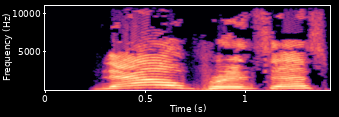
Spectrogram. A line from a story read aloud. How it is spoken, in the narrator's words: he shouts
